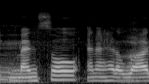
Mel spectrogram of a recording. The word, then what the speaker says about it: Menzel: So my real spelling of my name is Menzel, which everyone would say Menzel, and I had a lot of self-hatred about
